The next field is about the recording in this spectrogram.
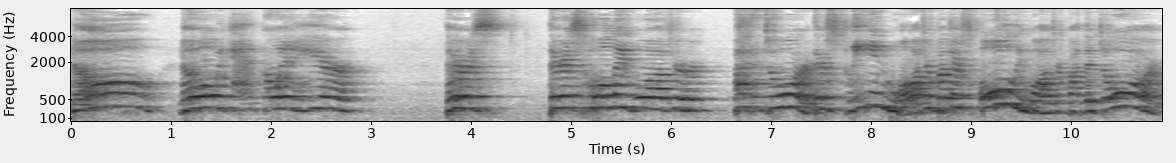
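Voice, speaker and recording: In a put-on character voice, the high-pitched speech moves at a fairly slow pace with strong echo. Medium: read story. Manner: commanding.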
